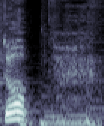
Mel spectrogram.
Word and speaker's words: dop: let's go have a DOT what does that mean I might be saying it wrong you pronounce it let's go have a dope it's the same like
